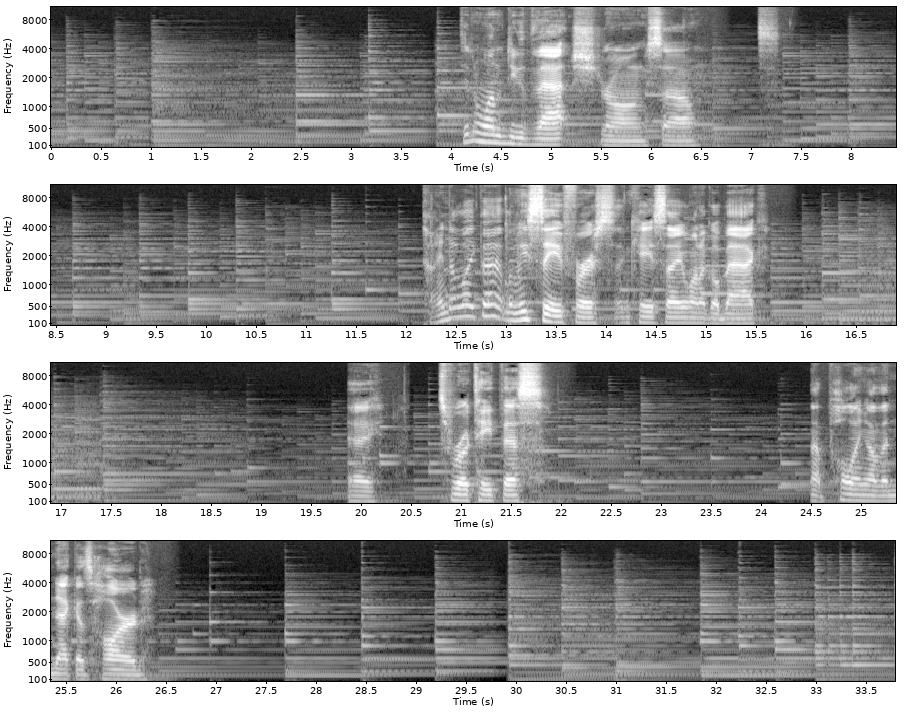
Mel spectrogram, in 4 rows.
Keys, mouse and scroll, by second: 3.6 ctrl+z, 6.5 click, 7.4-9.1 drag, 9.6-11.0 drag, 11.0 ctrl+z, 12.3 ctrl+z, 13.0 ctrl+s, 14.0-15.1 drag, 15.3 middle click, 18.2 r, 21.5 r.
